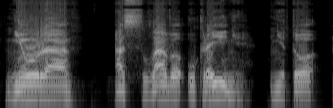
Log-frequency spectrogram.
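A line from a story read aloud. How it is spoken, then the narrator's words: Stern interruption. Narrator (Russian): Крупьяк строго прервал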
